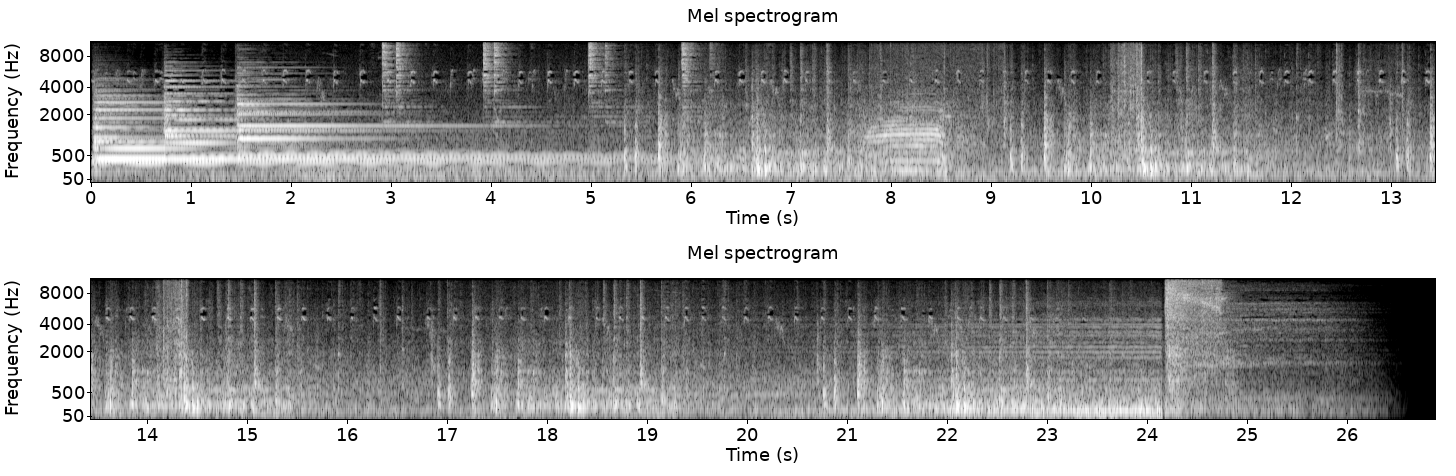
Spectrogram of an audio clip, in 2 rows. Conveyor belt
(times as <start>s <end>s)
8.6s 26.3s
